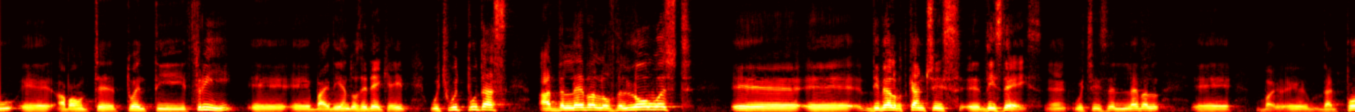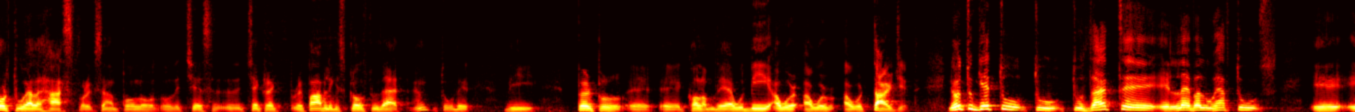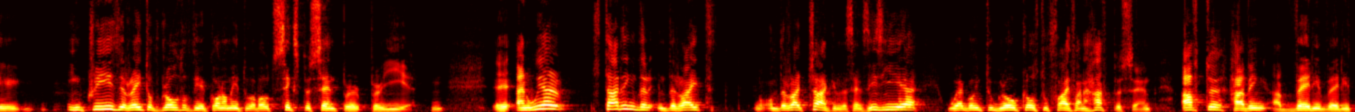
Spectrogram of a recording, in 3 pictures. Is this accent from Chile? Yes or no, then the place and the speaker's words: yes; Chile; I come from Chile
